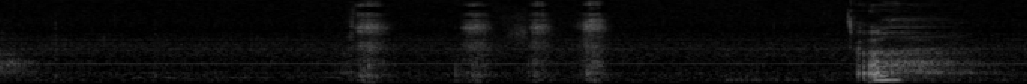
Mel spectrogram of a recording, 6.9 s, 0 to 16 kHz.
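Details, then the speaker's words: Intense half-stifled sneezing fit lasting about 20 minutes, with a tickly, congested nose: several short, muffled sneezes in quick succession, then one fuller sneeze burst, in a quiet room. "God this fit has been going on for the last 20 minutes but I've only just been able to start recording it"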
